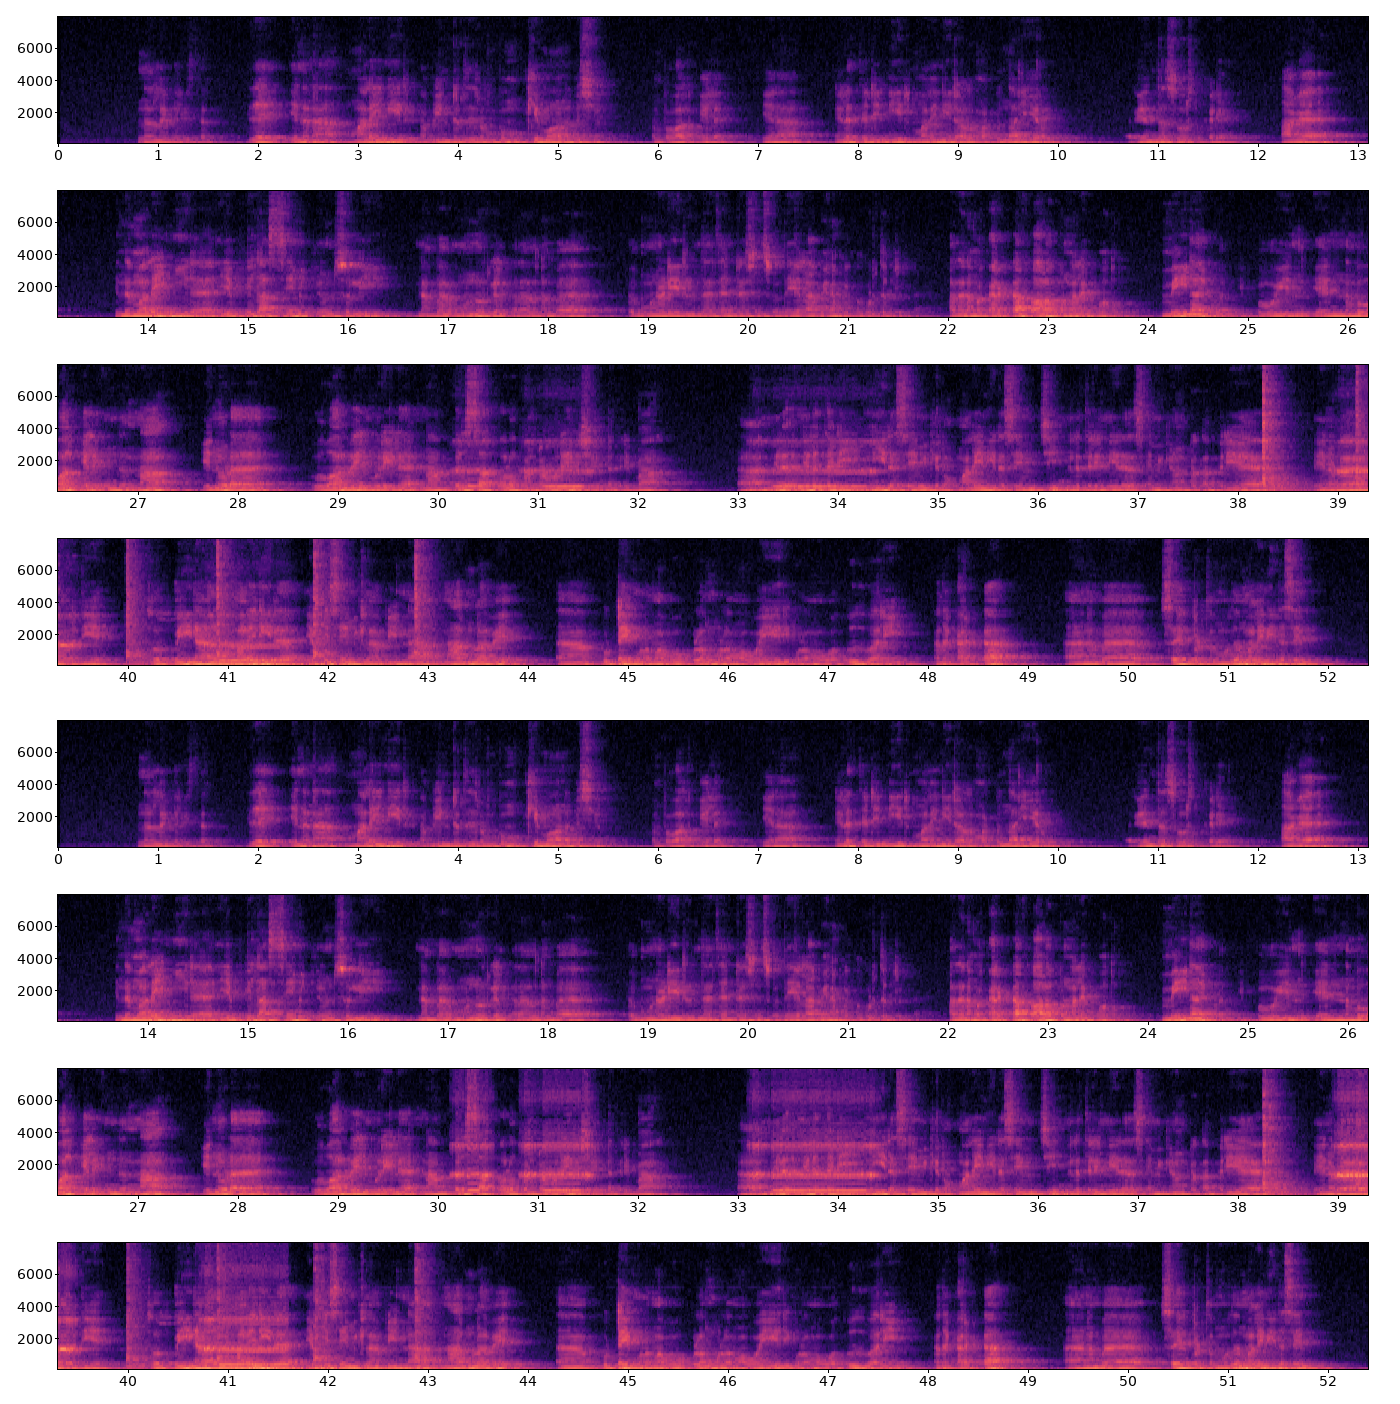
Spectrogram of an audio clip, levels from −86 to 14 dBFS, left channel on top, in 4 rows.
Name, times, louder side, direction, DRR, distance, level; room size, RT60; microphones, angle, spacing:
voice 1, 0.8-1.5 1.9-5.4 5.9-6.6 7.0-7.4 7.8-9.9 10.7-11.7 12.2-12.7 13.7-16.4 16.7-18.4 18.8-21.6 22.0-23.7 24.1-27.3 27.6-28.3 28.7-32.2 33.0-38.3 38.8-39.7 40.2-43.8 44.3-47.7 48.1-48.8 49.4-51.8, right 1 dB, 10° right, 0 dB, 1.2 m, -21 dB
sound 1, 30.1-31.6 33.1-34.5 38.9-39.5 40.7-41.6, right 6 dB, 60° right, 0.4 m, -24 dB
sound 2, 37.2-37.4 38.2-38.9 39.2-41.5 41.9-42.6 42.9-43.4, left 1 dB, 80° left, 3.2 m, -31 dB
13.5 x 6.5 x 2.7 m, 1.0 s
head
